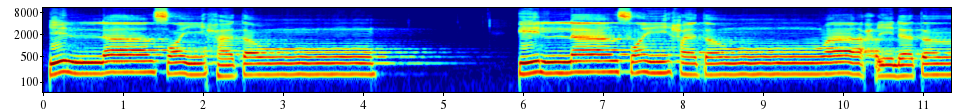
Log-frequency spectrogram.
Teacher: Sayhatan, kemudian huruf tanwin an pada huruf tan bertemu dengan waw bertasdid, maka tanwinnya dihilangkan atau dileburkan ke huruf waw bertasdid ya. Ditahan dan ditekan serta didengungkan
